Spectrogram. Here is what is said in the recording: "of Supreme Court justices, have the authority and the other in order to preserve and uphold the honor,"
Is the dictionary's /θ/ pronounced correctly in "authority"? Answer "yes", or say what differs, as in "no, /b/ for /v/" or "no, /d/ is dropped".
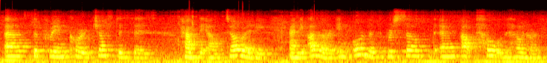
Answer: no, /t/ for /θ/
